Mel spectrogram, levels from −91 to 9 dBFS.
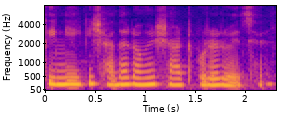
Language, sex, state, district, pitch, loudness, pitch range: Bengali, female, West Bengal, Darjeeling, 235 Hz, -12 LUFS, 230-245 Hz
